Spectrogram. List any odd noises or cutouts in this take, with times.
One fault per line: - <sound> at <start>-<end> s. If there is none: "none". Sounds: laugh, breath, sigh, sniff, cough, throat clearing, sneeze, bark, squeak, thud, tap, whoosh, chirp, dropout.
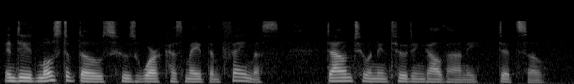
none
